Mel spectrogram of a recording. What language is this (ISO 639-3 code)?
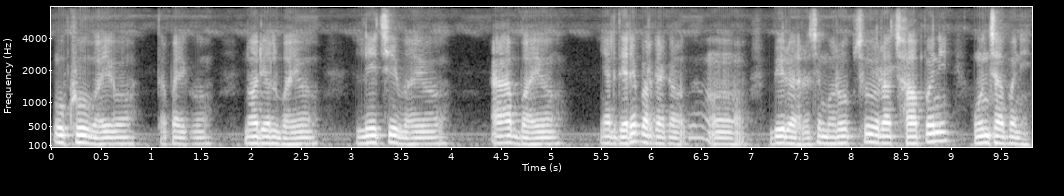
nep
